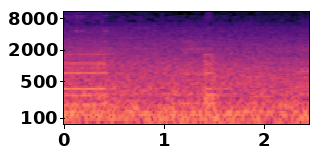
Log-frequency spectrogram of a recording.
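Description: Electronic beep from a clinical chemistry analyzer during its reading cycle. A steady beep cuts off about half a second in, and a short blip follows near the middle, over a steady low hum.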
